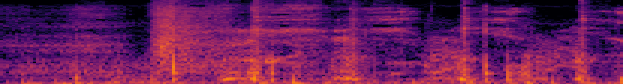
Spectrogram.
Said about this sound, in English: All right, I'm going to try to gather myself and stop coughing.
